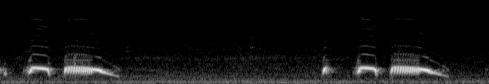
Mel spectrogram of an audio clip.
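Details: Dove giving a cooing call used to lure birds: a short note followed by two hollow, falling coos, the phrase repeated after about three seconds of quiet.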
